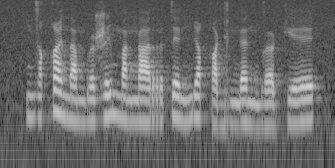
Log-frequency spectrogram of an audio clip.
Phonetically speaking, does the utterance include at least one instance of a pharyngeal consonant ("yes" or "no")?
no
